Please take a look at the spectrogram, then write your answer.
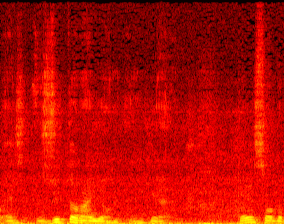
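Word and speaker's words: zwitterion: we call it as what we call as zorion in here okay so the pronunciation is w i z TT IO n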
